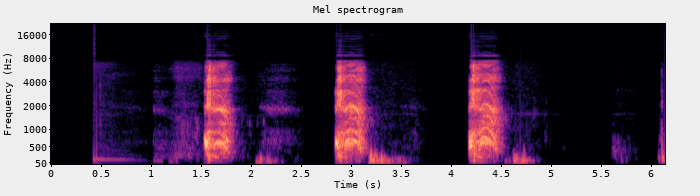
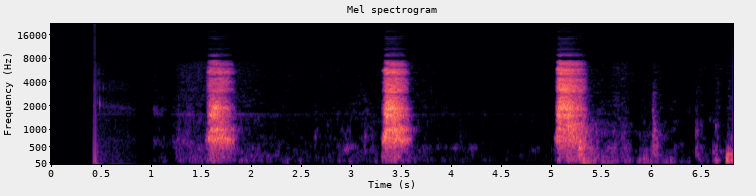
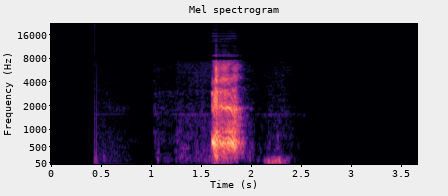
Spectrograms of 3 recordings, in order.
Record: {"three_cough_length": "6.1 s", "three_cough_amplitude": 32768, "three_cough_signal_mean_std_ratio": 0.31, "exhalation_length": "6.8 s", "exhalation_amplitude": 22875, "exhalation_signal_mean_std_ratio": 0.26, "cough_length": "3.7 s", "cough_amplitude": 32768, "cough_signal_mean_std_ratio": 0.21, "survey_phase": "beta (2021-08-13 to 2022-03-07)", "age": "45-64", "gender": "Female", "wearing_mask": "No", "symptom_fatigue": true, "symptom_headache": true, "symptom_change_to_sense_of_smell_or_taste": true, "symptom_onset": "12 days", "smoker_status": "Ex-smoker", "respiratory_condition_asthma": false, "respiratory_condition_other": false, "recruitment_source": "REACT", "submission_delay": "24 days", "covid_test_result": "Negative", "covid_test_method": "RT-qPCR", "influenza_a_test_result": "Negative", "influenza_b_test_result": "Negative"}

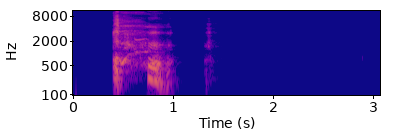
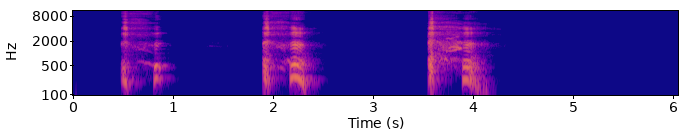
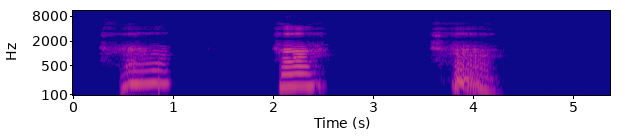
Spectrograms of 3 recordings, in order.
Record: {"cough_length": "3.1 s", "cough_amplitude": 8314, "cough_signal_mean_std_ratio": 0.31, "three_cough_length": "6.1 s", "three_cough_amplitude": 13858, "three_cough_signal_mean_std_ratio": 0.31, "exhalation_length": "5.4 s", "exhalation_amplitude": 2635, "exhalation_signal_mean_std_ratio": 0.41, "survey_phase": "beta (2021-08-13 to 2022-03-07)", "age": "65+", "gender": "Female", "wearing_mask": "No", "symptom_none": true, "symptom_onset": "13 days", "smoker_status": "Ex-smoker", "respiratory_condition_asthma": false, "respiratory_condition_other": false, "recruitment_source": "REACT", "submission_delay": "4 days", "covid_test_result": "Negative", "covid_test_method": "RT-qPCR"}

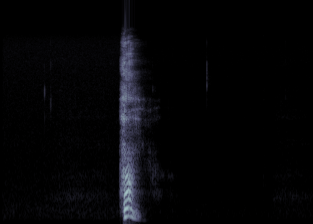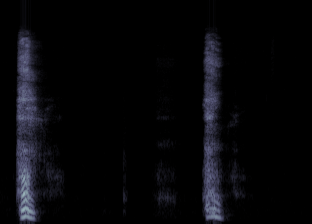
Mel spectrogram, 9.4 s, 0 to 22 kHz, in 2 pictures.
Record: {"exhalation_length": "9.4 s", "exhalation_amplitude": 32161, "exhalation_signal_mean_std_ratio": 0.18, "survey_phase": "beta (2021-08-13 to 2022-03-07)", "age": "18-44", "gender": "Male", "wearing_mask": "No", "symptom_none": true, "smoker_status": "Never smoked", "respiratory_condition_asthma": false, "respiratory_condition_other": false, "recruitment_source": "REACT", "submission_delay": "1 day", "covid_test_result": "Negative", "covid_test_method": "RT-qPCR", "influenza_a_test_result": "Negative", "influenza_b_test_result": "Negative"}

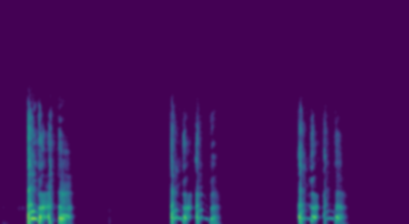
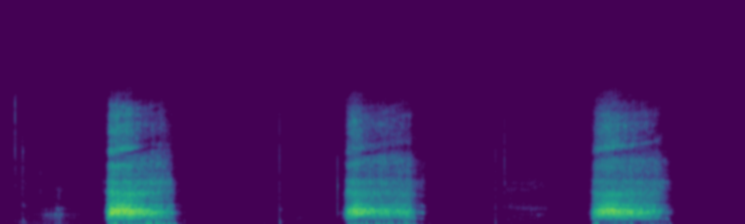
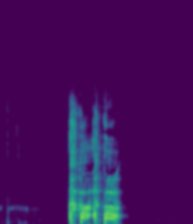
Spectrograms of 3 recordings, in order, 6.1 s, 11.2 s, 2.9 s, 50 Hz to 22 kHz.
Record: {"three_cough_length": "6.1 s", "three_cough_amplitude": 25597, "three_cough_signal_mean_std_ratio": 0.35, "exhalation_length": "11.2 s", "exhalation_amplitude": 27725, "exhalation_signal_mean_std_ratio": 0.39, "cough_length": "2.9 s", "cough_amplitude": 29794, "cough_signal_mean_std_ratio": 0.39, "survey_phase": "alpha (2021-03-01 to 2021-08-12)", "age": "18-44", "gender": "Female", "wearing_mask": "No", "symptom_none": true, "smoker_status": "Never smoked", "respiratory_condition_asthma": false, "respiratory_condition_other": false, "recruitment_source": "REACT", "submission_delay": "2 days", "covid_test_result": "Negative", "covid_test_method": "RT-qPCR"}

